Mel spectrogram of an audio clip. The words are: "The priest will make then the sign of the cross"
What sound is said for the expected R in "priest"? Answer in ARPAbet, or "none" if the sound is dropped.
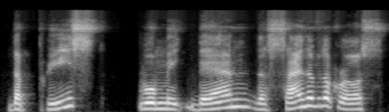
R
